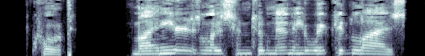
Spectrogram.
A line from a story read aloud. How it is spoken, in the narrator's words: exclaimed the Teton warrior, in a voice so stern that it startled even his red auditors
